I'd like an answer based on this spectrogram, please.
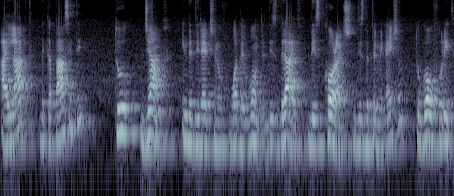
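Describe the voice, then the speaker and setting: A fairly high-pitched man at a moderate pace with ordinary pitch variation, audible room echo and noticeable background noise. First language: not English. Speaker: spiritual teacher. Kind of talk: live stream talk. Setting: live stream. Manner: halting.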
